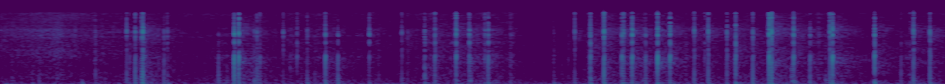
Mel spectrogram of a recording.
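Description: Long polished nails tap rapidly and irregularly on a light, solid wooden plank floor at close range. Each tap is a short, dry click with a bright edge over a dull low thump, dying away almost instantly over a faint low background rumble.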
